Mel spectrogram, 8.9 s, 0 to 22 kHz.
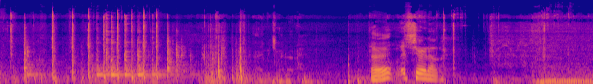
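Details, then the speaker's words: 1999–2006 Chevy Silverado with intermittent no-crank, no clicks; the starter is tapped from the passenger side. Sharp metal taps, then a brief starter whir as it cranks and the engine catches; the starter is failing and gets replaced. "so I'm just gonna give the starter a little tap so if I hit it if I tap it and it works then it's starter going bad"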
